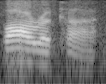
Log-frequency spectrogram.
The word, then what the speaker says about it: Farrakhan: Y'all know we with him, so we got to say his name right. It's Farrakhan.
